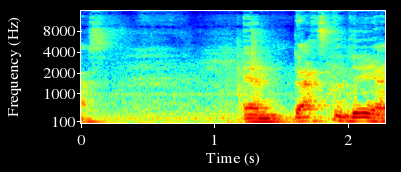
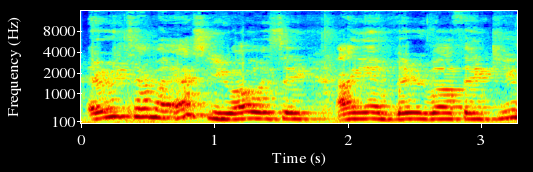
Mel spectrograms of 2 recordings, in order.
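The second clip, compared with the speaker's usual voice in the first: teasing classmate; 8 semitones higher than usual. Retold or imitated. BYU classmate teasing his stock reply, higher and laughing. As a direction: rib him about his stock answer. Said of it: "They go".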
